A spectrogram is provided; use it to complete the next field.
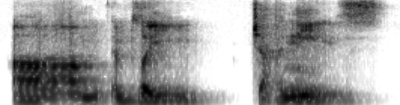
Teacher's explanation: The third syllable stressed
